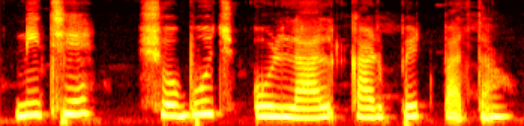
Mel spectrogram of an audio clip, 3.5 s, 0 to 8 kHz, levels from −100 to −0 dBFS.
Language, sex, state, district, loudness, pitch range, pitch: Bengali, female, West Bengal, Cooch Behar, -13 LUFS, 235-285 Hz, 245 Hz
